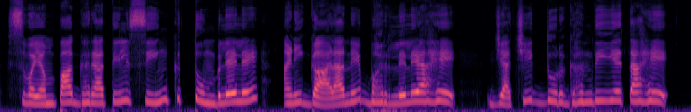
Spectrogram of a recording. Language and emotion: Marathi, disgusted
